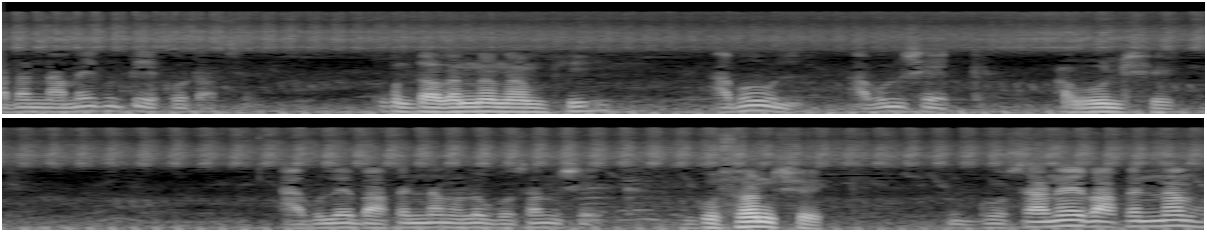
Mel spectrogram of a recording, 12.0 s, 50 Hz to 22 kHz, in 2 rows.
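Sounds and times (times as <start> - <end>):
insects pulsing chirr: 0.0 - 12.0.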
